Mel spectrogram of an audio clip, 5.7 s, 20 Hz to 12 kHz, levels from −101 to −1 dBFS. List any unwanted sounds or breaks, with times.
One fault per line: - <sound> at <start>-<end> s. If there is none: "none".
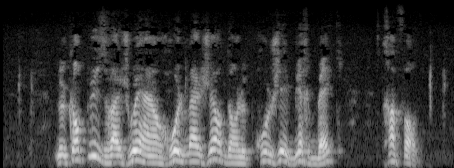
none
